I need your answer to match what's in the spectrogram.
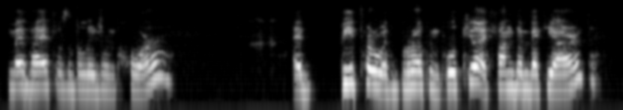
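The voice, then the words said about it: Put-on foreign accent, broken English. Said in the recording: “as long as you're using the accent, you can talk about whatever you want to”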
